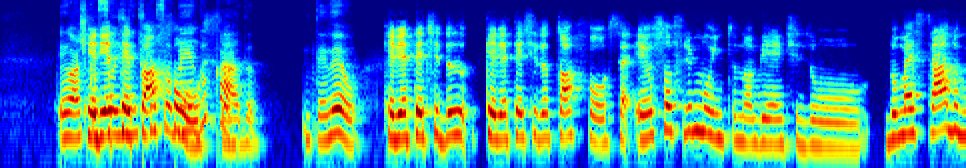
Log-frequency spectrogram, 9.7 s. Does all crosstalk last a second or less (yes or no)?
no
